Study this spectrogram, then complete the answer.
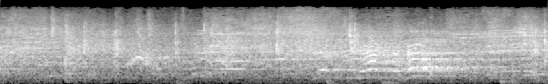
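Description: Skates scrape and carve across the ice in a large echoing rink.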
